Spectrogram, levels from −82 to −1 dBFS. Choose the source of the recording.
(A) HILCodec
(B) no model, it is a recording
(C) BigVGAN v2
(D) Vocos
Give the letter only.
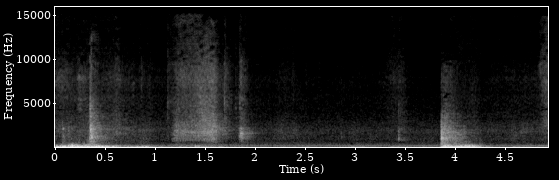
D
